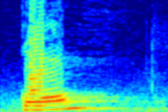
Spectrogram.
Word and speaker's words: comb: Number 1 is lamb, comb, climb, crumb, thumb. When we say these words, we don't pronounce B because B is a silent word.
